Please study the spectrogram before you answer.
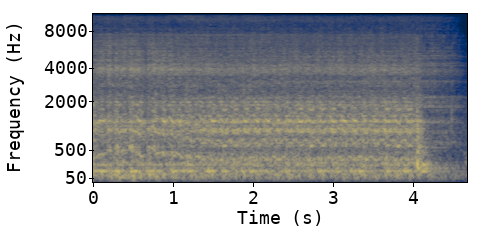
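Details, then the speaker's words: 1972 Ford F-350 V8 auction truck, chilly day: rough, uneven churning about four seconds then dies, won't hold or pick up; no throttle control, owner suspects a carburetor rebuild may be needed. "She wants to. Problem is, got no throttle here. May have to rebuild the carburetor, and that's not really what I wanted to do."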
